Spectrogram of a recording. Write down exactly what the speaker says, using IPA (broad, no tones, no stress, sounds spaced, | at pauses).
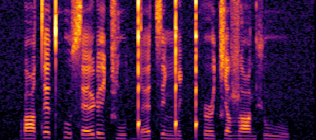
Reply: ɽ ɑ t ɛ t̪ʰ u s ɛ ɪ̯ ɽ ɪː t͡ɕ uː ɡ͡ǃ ɛ t͡s ɪ ŋ͡ǃ i ǃʰ ə˞ t͡ɕ ɑ ʐ ɑ ɡ ʃ uː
